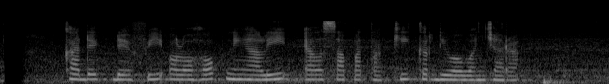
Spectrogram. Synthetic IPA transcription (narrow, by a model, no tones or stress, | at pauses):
kadɛk̚dɛfiʔɔlɔɦɔk̚niŋaliɛlsapat̪akikɨrdiwawaɲt͡ʃaɾa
